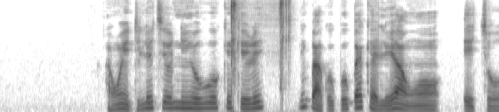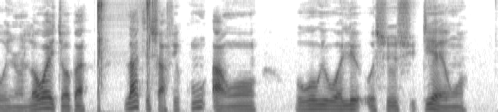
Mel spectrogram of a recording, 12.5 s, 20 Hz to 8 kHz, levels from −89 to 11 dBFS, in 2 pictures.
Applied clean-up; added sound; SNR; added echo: none; Camera; 5 dB; none.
